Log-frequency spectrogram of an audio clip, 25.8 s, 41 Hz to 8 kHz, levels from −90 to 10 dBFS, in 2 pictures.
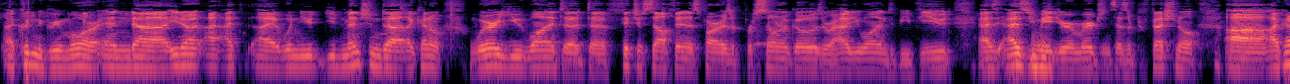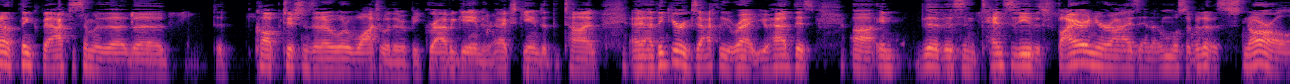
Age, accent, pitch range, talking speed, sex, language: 30-49, American, 105-120 Hz, 240 wpm, male, English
